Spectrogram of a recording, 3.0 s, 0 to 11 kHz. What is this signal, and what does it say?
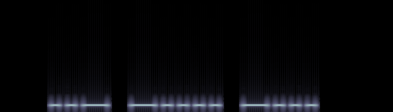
Morse code, heard as a keyed tone, about 20 wpm, 700 Hz. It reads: U6B
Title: All Cut Numbers - 3-Digit 20wpm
